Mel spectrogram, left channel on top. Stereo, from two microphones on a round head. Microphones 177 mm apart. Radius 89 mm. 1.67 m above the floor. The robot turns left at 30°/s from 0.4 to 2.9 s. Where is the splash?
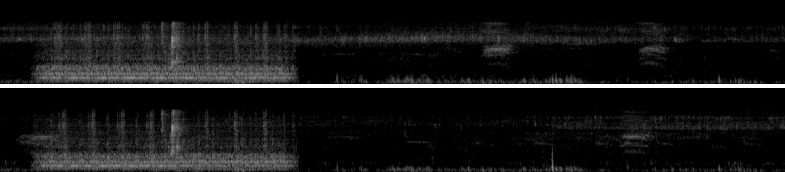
15° left (ahead or behind), 3 m; by 3.5 s 50° left (ahead or behind), 3 m.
